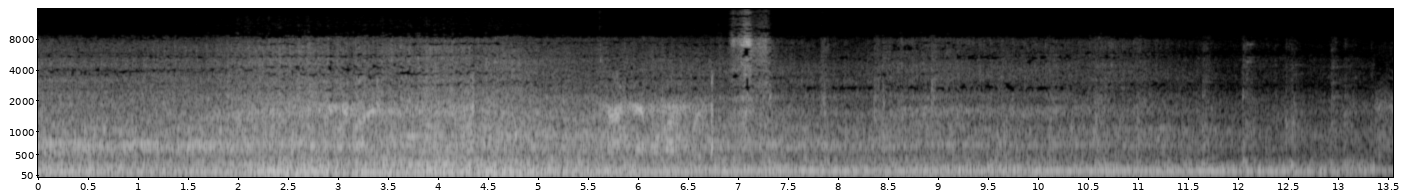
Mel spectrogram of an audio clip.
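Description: Steel wheels squeal and clatter on the rails.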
